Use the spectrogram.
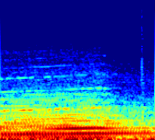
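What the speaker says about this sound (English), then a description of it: "That blower is so damn loud." A supercharged Ram TRX pickup revs at quarter throttle, a loud close rumbling engine note with a prominent blower whine layered over it, no talk.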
